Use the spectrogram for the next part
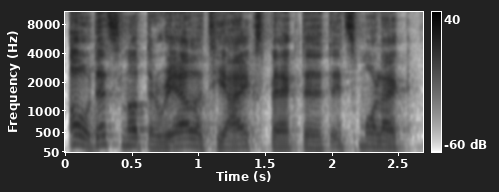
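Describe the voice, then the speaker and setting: A man's voice: fairly high pitch, fairly quick. A man talking casually and at length as a tabletop player, rambling emphatically and quoting imagined speakers. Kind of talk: casual podcast-style discussion.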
